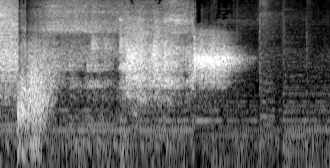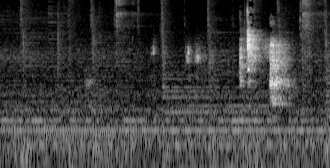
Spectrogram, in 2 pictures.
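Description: Compressed air from a fire extinguisher converted into a tubeless booster tank rushing through the valve into a tubeless tire to seat its beads on the rim. The air comes in with a sudden loud blast that hisses for about three seconds and then fades away.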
